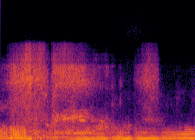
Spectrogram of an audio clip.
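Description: A rally car driven hard gives a loud, continuous engine roar at high revs. The dense, buzzing tone holds steady for about two seconds, with only a slight momentary dip.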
